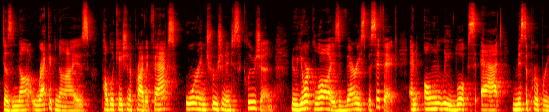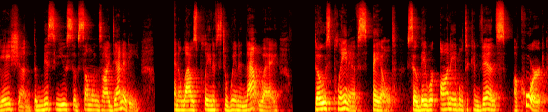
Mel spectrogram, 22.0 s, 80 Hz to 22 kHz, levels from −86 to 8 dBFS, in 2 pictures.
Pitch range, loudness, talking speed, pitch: 160-190 Hz, -18 LUFS, 125 wpm, 175 Hz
